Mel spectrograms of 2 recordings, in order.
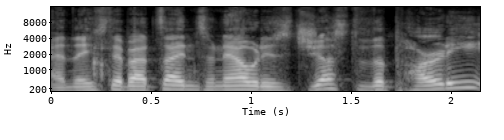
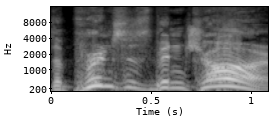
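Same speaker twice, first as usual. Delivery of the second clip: muffled voice, somewhat higher in pitch; 7 semitones higher than usual. Voicing someone heard outside a door as the game master: muffled voice through a door. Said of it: "a muffled voice through the door that says".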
